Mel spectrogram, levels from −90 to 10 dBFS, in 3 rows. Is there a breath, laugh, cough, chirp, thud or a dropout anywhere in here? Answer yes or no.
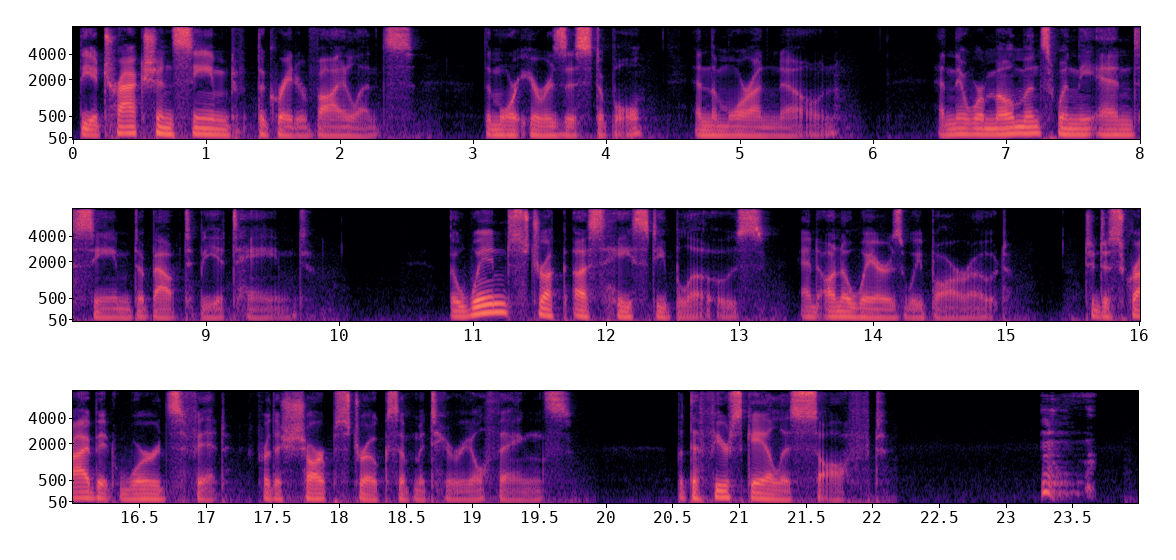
yes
